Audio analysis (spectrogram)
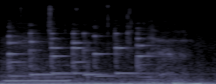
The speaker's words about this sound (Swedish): vår tredje okända deltagare som ringer nu och vill gärna vara med i programmet. Men hon får vänta faktiskt.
